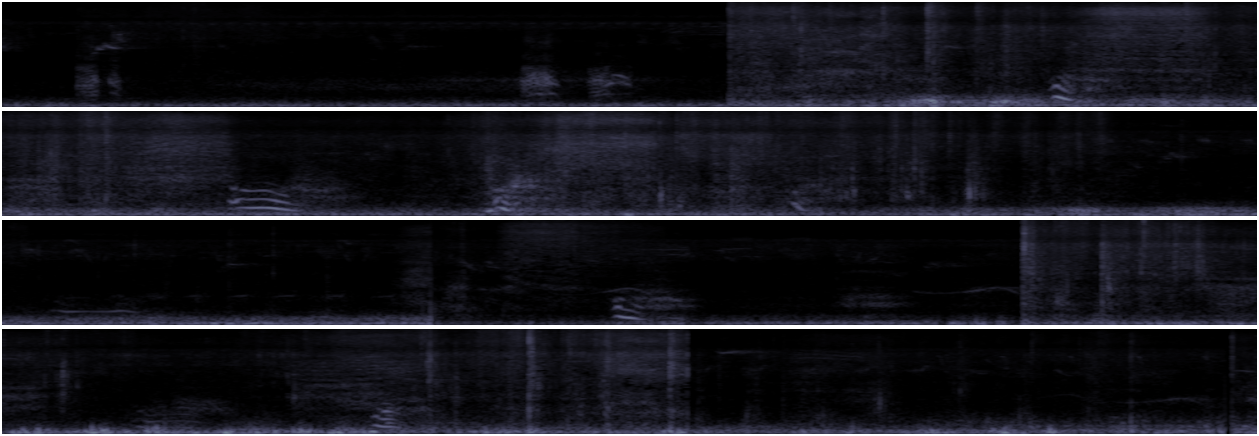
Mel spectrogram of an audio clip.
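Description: Rustling and trampling through tall grass, with wind on the microphone, starting a few seconds in. A few short, pitched calls break through, most of them in the first half.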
